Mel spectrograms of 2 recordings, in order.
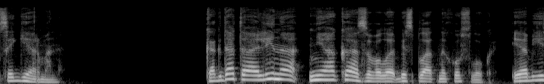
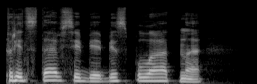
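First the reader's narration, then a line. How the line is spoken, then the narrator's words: Laughing. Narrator (Russian): засмеялась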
